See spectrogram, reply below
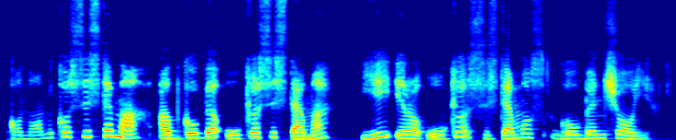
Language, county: Lithuanian, Kaunas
